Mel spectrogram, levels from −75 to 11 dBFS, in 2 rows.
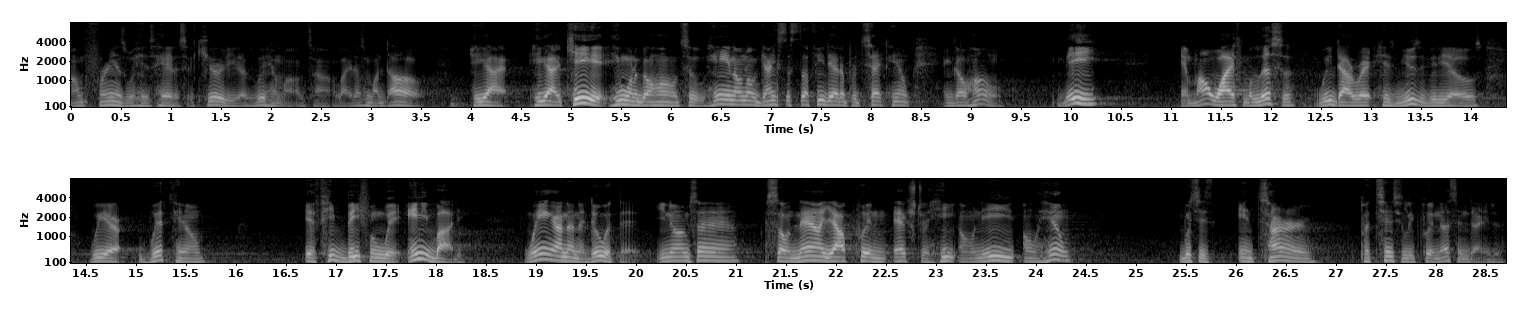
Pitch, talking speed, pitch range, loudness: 125 Hz, 190 wpm, 110-140 Hz, -24 LUFS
